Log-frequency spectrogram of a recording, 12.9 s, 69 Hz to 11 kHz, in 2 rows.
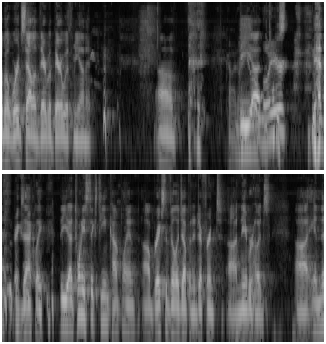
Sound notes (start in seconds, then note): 2.0 people laughing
